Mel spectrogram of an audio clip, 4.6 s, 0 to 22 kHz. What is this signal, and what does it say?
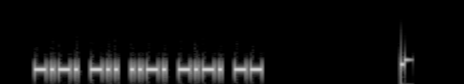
Morse code, heard as a keyed tone, about 30 wpm, 700 Hz. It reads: CDFCM
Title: Code Groups - 5 Letters - 30wpm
